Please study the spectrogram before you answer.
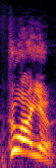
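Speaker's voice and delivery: shouting. Acted. Shouting demand.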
